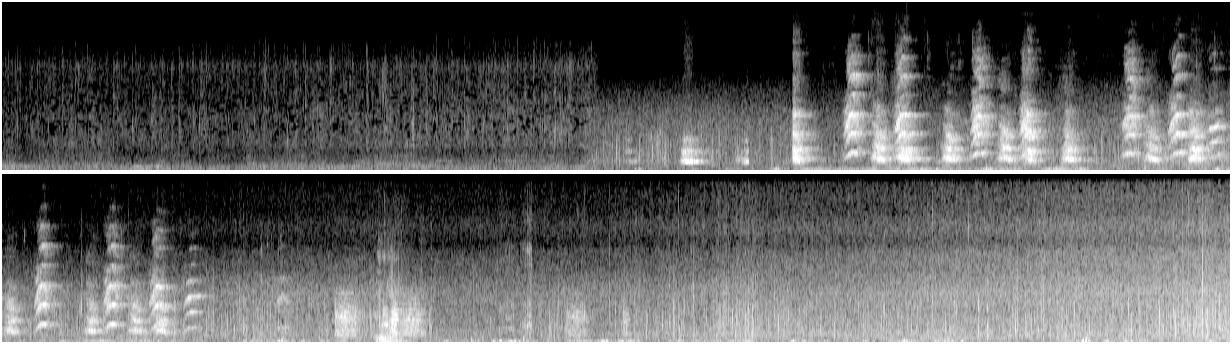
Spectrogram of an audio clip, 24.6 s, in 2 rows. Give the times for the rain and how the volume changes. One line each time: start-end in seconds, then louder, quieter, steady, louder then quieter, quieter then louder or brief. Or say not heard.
0.0-24.5 louder.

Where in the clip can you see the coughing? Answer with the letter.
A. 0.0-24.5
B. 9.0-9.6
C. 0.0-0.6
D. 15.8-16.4
D.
